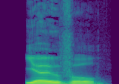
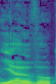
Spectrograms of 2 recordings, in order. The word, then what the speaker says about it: Yeovil: Well, no, Dr. Seuss would never write Yeovil because it doesn't rhyme with anything. – Well, it's Whoville. – It rhymes with Whoville. It doesn't really rhyme with Whoville.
